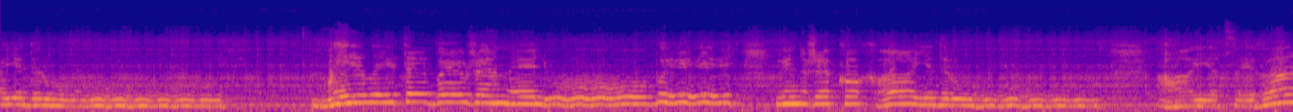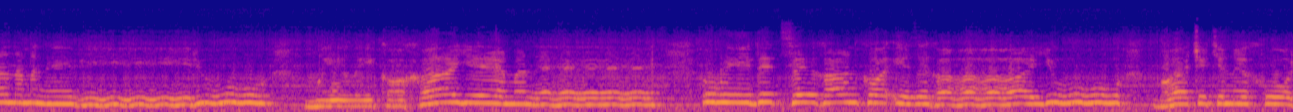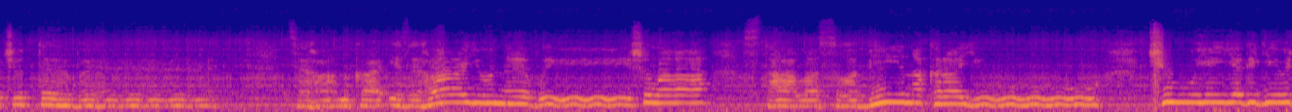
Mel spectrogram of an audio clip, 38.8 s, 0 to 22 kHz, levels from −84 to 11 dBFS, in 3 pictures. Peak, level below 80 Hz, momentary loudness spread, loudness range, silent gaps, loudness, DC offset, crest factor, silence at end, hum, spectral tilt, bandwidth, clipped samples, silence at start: -10 dBFS; -46 dBFS; 8 LU; 3 LU; none; -23 LUFS; under 0.1%; 14 dB; 0 s; none; -7.5 dB/octave; 9.2 kHz; under 0.1%; 0 s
